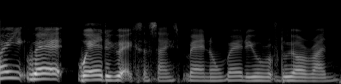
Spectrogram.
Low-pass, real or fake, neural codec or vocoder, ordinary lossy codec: 7.2 kHz; real; none; none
